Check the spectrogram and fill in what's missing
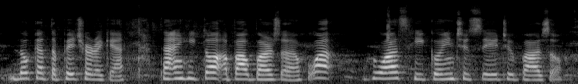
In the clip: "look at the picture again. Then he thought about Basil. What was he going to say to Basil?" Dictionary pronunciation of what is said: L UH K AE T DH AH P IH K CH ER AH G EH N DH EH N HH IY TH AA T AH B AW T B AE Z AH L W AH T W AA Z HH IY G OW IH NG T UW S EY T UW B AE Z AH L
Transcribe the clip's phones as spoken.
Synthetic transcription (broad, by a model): L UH K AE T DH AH P IH K CH ER AH G EH N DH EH N HH IY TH AA T AH B AW T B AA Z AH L W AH T W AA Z HH IY G OW IH NG T UW S EY T UW B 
